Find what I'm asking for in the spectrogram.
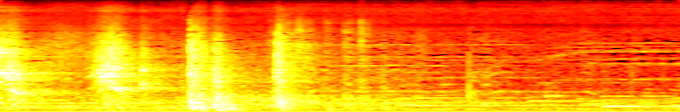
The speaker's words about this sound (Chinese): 进来，关上门。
